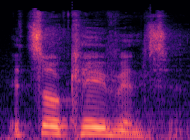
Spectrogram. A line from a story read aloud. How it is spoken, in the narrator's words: Chase says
